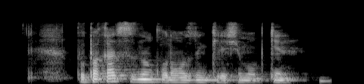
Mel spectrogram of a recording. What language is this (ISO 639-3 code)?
uig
